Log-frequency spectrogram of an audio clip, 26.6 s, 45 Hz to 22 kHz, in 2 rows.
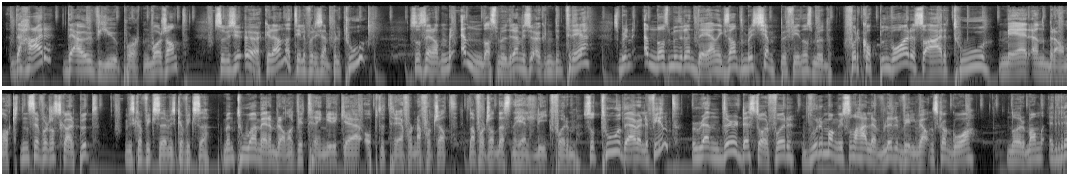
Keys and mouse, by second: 3.6-5.0 drag, 6.4-7.7 drag, 9.6 middle click, 10.7-12.8 drag, 16.3-18.9 drag, 19.1 middle click, 20.1-21.8 drag, 25.1 middle click.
